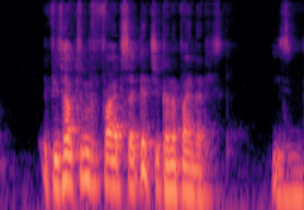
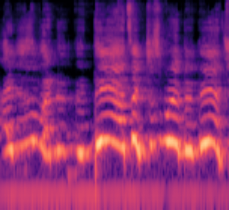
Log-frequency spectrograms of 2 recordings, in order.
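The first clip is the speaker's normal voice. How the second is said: put-on sad little girls. Young dancers watching parents fight, high mock whimper. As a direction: squeak it like a hammed-up small child.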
